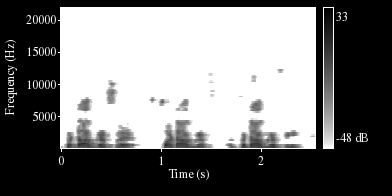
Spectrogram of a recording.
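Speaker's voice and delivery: TOG stressed in "Photographer, photograph-, photography"; English-style stress. Shown as a demonstration. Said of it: "the first ones which I'm saying".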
